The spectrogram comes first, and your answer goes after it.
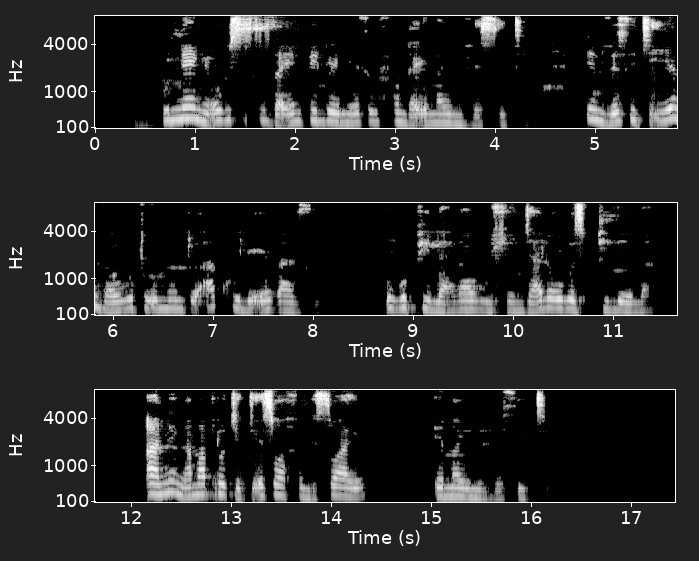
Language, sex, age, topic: North Ndebele, female, 36-49, education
